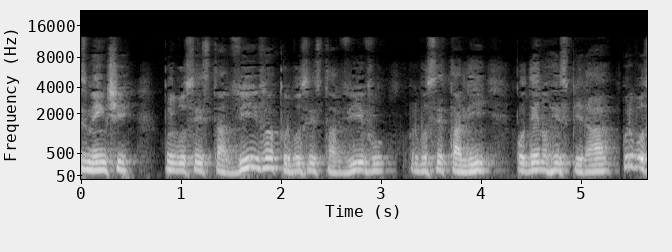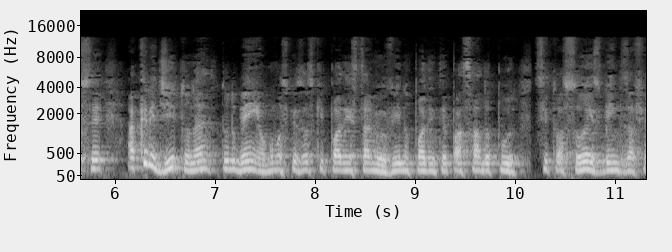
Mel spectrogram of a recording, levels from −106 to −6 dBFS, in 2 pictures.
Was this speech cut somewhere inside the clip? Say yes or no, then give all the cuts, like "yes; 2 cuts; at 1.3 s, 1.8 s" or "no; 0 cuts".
yes; 3 cuts; at 3.1 s, 5.4 s, 10.1 s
